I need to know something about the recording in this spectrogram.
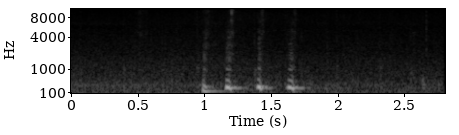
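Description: A man laughs briefly.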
